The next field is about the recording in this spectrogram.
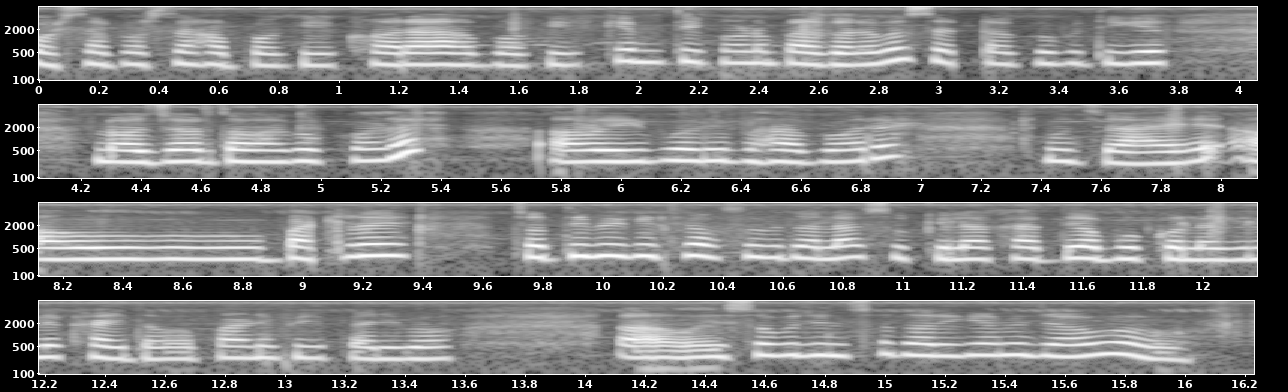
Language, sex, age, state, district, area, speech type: Odia, female, 18-30, Odisha, Bhadrak, rural, spontaneous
